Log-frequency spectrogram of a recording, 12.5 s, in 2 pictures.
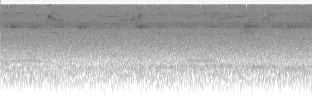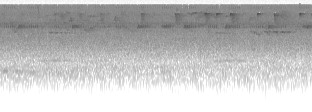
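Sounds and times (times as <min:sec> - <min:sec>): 
crickets chirping in Costa Rica in the early morning: 0:00.0 - 0:12.4
birds singing in Costa Rica in the early morning: 0:06.4 - 0:12.4.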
